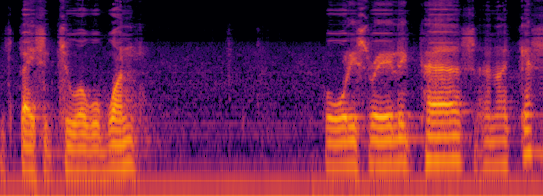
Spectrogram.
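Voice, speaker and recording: A man's voice: fairly low pitch, unhurried, warm tone, poor audio. A man whose first language is Danish, giving chatty, dry-humored live commentary on a bridge match. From Denmark.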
